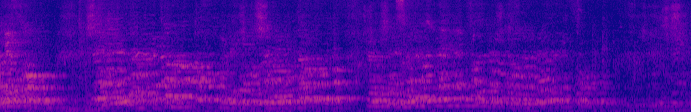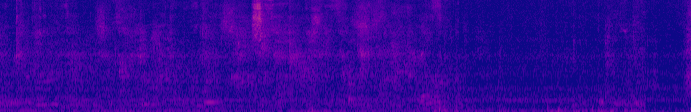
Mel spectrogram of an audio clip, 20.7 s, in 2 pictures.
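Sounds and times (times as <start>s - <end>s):
purring songs: 0.0s - 10.1s.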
